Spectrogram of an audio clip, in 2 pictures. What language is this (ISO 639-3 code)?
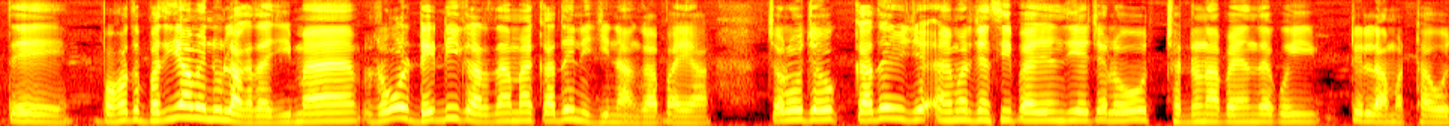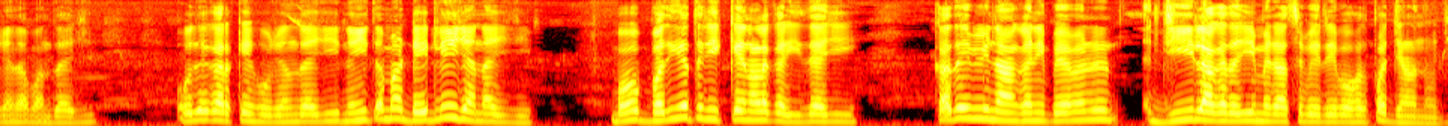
pan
